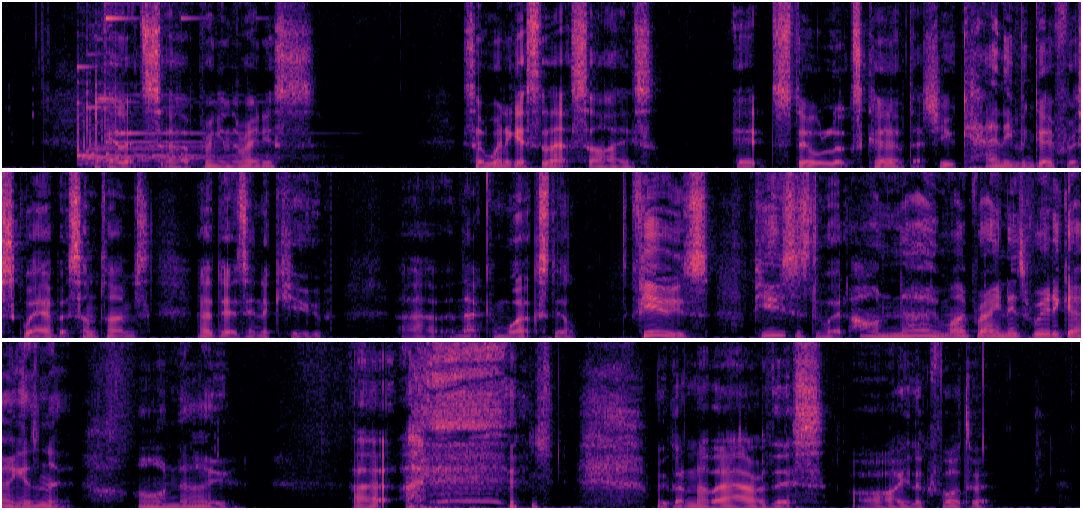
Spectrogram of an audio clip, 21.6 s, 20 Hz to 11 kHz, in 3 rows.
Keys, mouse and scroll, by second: 0.5-3.4 drag, 3.4-21.5 middle drag.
